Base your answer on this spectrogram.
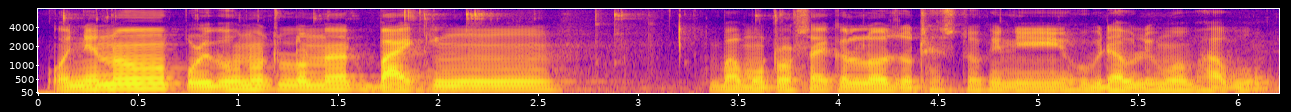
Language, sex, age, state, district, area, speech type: Assamese, male, 18-30, Assam, Sivasagar, rural, spontaneous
